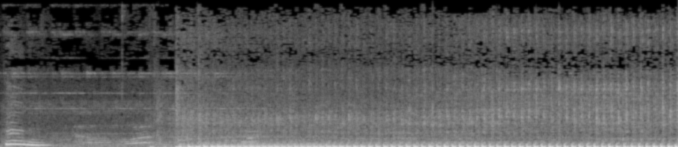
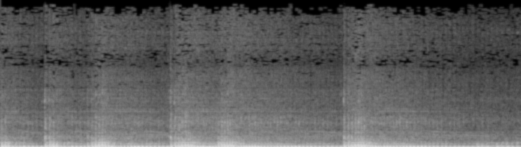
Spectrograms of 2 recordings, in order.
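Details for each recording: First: Yamaha Aerox scooter before repair, failed timing chain tensioner (earlier repaired wrongly elsewhere): at idle a quick, even clatter about three beats a second over the engine; timing chain rattle. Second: Yamaha Aerox scooter after repair of failed timing chain tensioner: revs blipped, note rises and falls smoothly with no ticking or chain rattle, engine now quiet; normal engine revving.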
